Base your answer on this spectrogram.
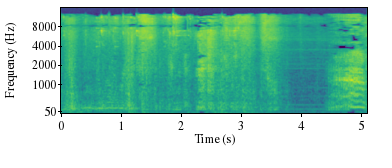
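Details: During a dog fight a sustained guttural growl rolls for about two seconds, followed by huffing snarls, a short quiet pause and a sharp closing snarl.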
